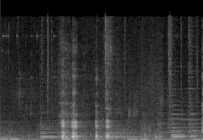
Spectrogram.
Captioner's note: chuckling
